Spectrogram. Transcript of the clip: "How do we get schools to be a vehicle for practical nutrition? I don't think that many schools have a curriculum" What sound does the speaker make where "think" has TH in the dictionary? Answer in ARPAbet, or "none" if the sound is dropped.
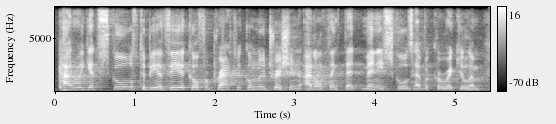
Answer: TH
